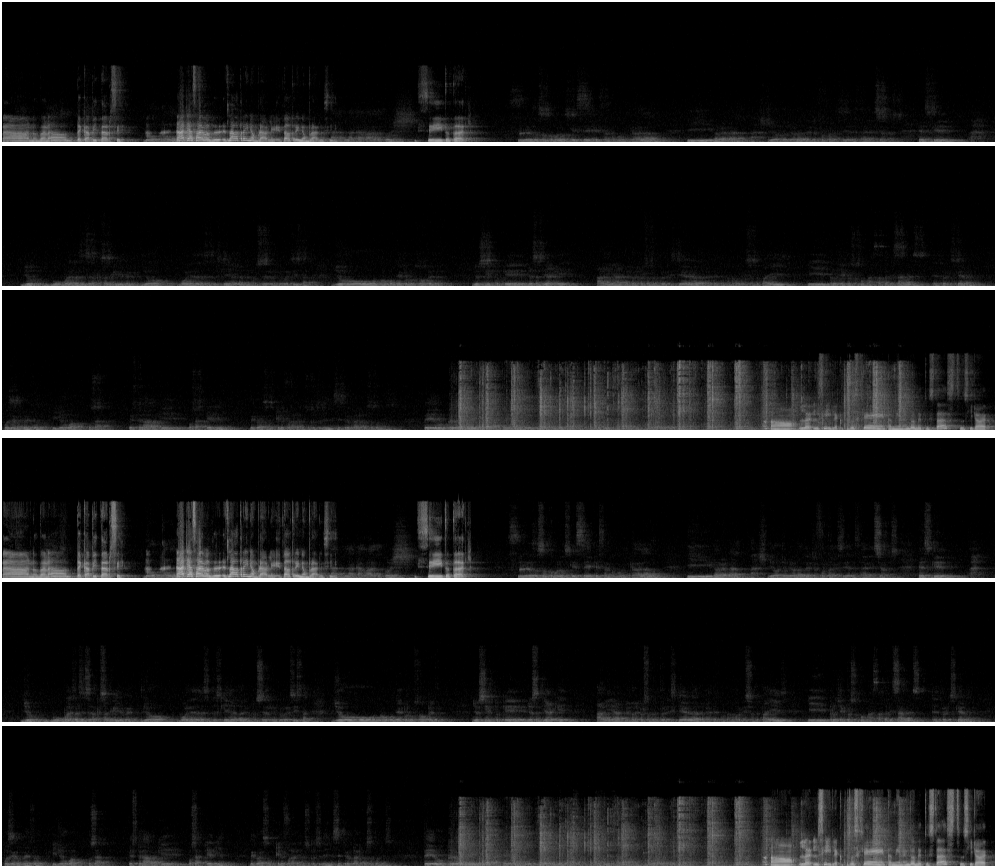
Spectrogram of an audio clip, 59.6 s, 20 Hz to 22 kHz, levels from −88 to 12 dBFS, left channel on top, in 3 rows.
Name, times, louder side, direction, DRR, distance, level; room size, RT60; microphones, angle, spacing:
voice 1, 0.0-2.4 3.5-6.7 8.5-9.3 54.9-59.4, right 4 dB, 80° right, 0.7 m, -26 dB
voice 2, 0.8-1.8 2.8-3.6 3.9-4.6 6.5-8.2 10.1-18.9 19.3-19.6 20.2-23.1 23.3-31.4 31.7-38.2 38.4-41.7 42.3-44.2 44.5-53.3, right 1 dB, 60° right, 4.2 m, -48 dB
sound 1, 48.7-58.0, left 1 dB, 10° left, 3.1 m, -42 dB
27.5 x 21.5 x 5.7 m
head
